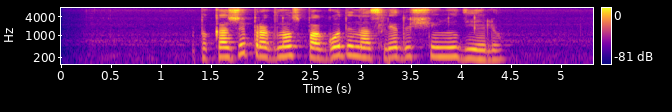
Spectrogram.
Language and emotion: Russian, neutral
